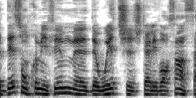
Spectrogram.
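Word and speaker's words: The VVitch: Et euh, j'ai pas été surpris du tout de voir que c'est lui aussi qui a fait The Lighthouse et The Witch. Euh, ou The Vivitch, si vous voulez être euh, pointilleux sur la, prononciation puis l'écriture du titre.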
